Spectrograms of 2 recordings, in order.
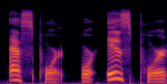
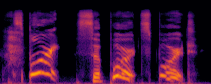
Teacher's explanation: It's the S cluster at the beginning, specifically for Spanish and Portuguese speakers and others. Your mouth wants to put a support vowel at the start. · There is no a sound before the snake.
